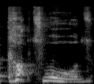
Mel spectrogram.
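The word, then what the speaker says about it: Cotswolds: That's another one where you have to pronounce it just like that. The Cotswalds. We're going to the Cotswalds. That's how you say it.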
